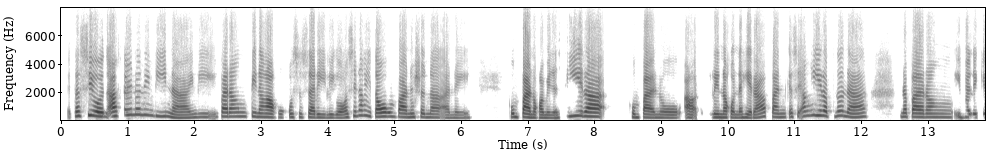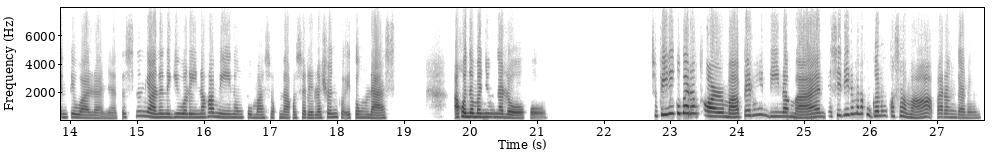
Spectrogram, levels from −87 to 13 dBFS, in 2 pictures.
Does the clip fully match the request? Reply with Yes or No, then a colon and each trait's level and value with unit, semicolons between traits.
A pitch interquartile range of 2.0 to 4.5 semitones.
No: average, 5.2 semitones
